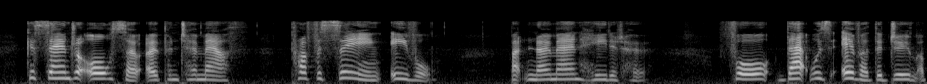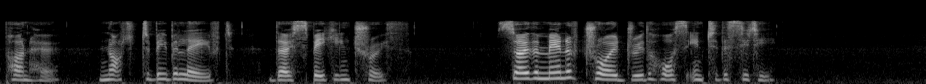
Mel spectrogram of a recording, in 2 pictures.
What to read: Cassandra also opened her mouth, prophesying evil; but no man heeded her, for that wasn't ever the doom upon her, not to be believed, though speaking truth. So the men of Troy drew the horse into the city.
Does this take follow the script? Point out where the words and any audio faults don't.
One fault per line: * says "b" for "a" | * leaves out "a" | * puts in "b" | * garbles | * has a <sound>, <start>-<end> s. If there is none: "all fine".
* says "was" for "wasn't"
